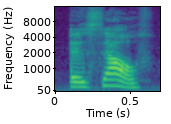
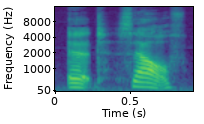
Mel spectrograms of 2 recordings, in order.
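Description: First: The t is unreleased and barely heard. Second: The t is clearly released and heard. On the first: The speaker calls it right. "我们呢直接把这个t 只做口型呢，并没有清晰读出来就可以了" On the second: The speaker calls it wrong. "这个单词你不需要读成itself"

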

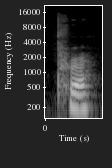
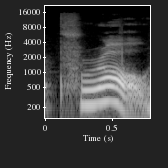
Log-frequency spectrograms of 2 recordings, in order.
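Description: First: The vowel is reduced to a weak 'er' sound. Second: The vowel is a full, clear 'o' sound. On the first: The speaker calls it right. "它会读PER" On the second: The speaker calls it wrong. "大家会觉得它是PRO"

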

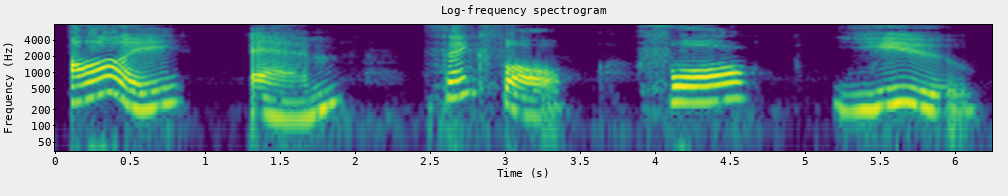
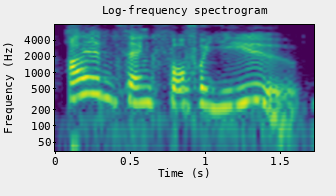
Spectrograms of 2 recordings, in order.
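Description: First: It is said slowly. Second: It is said at normal speed.

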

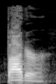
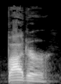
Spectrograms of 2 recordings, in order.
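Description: No difference in how they are said.

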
